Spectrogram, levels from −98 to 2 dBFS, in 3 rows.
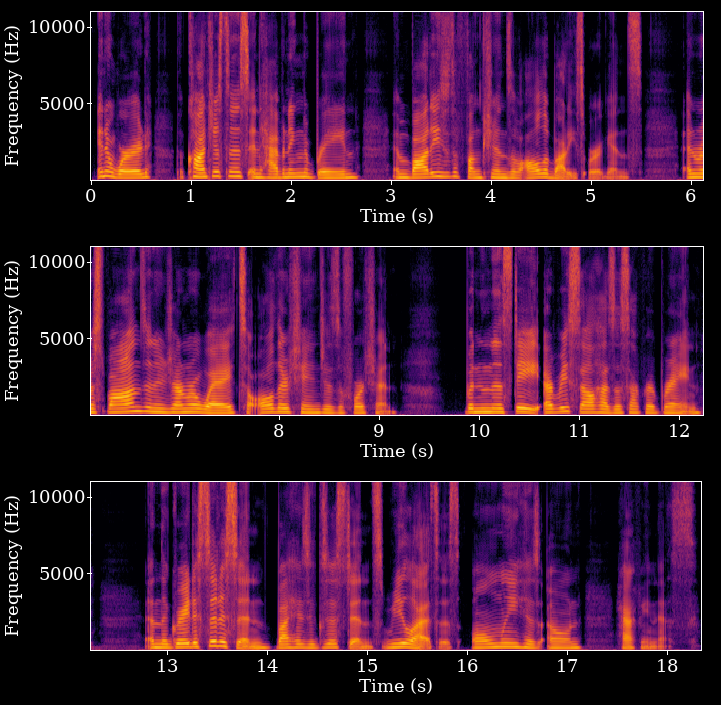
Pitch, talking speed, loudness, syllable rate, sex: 220 Hz, 165 wpm, -20 LUFS, 5.5 syllables/s, female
